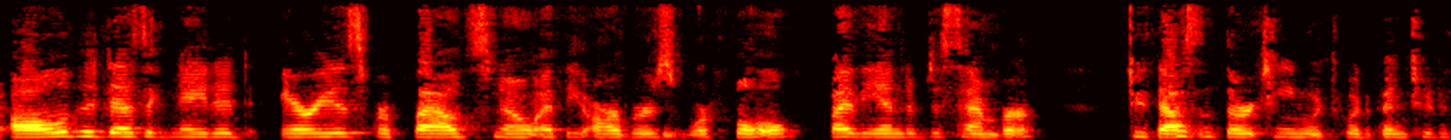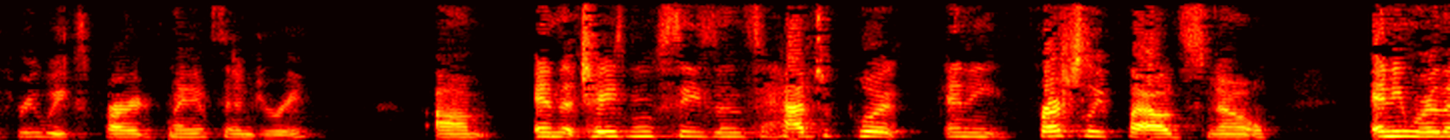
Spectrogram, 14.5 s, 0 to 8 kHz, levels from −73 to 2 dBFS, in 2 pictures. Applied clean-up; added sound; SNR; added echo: neural mask model Resemble Enhance denoiser.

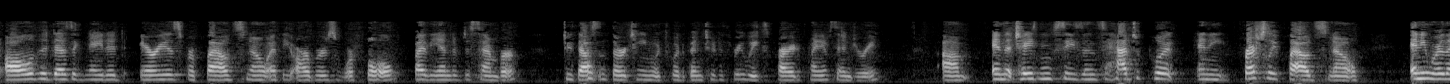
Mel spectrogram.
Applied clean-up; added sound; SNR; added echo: none; none; none; none.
